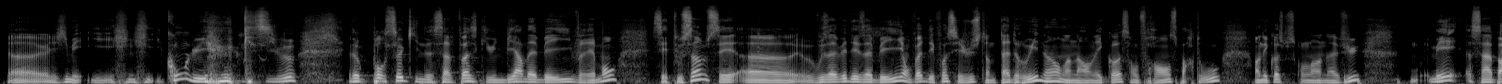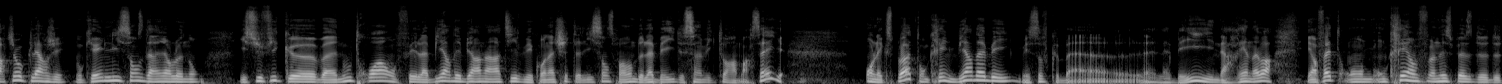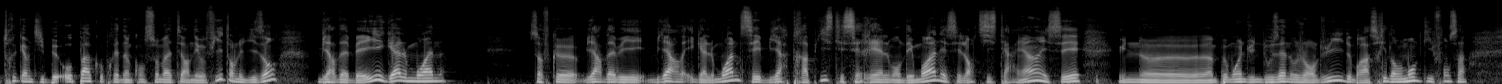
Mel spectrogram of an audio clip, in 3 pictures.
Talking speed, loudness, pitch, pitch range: 240 wpm, -26 LUFS, 120 Hz, 105-140 Hz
